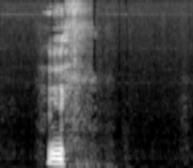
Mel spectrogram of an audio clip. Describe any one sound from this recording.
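A young man briefly calls out close to a microphone.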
